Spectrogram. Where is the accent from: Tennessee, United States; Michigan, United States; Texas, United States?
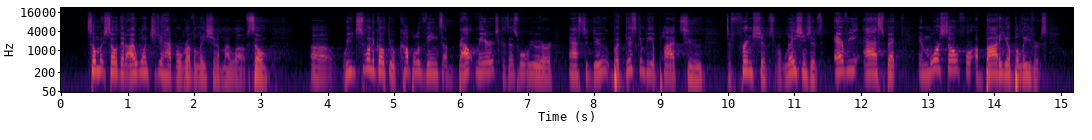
Tennessee, United States; accent: Memphis; And my Memphis accent just came out, healed, all right?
